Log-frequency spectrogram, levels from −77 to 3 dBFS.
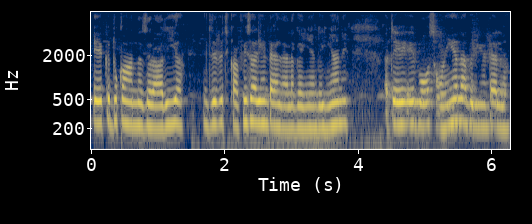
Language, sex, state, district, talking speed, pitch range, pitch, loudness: Punjabi, female, Punjab, Kapurthala, 210 wpm, 215-240 Hz, 230 Hz, -13 LUFS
